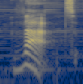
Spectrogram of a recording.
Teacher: The first one is that with an open a sound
